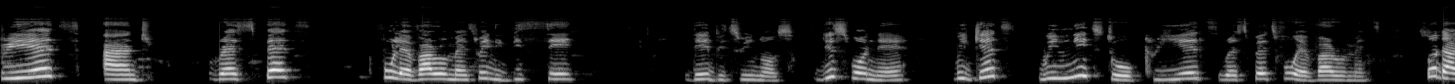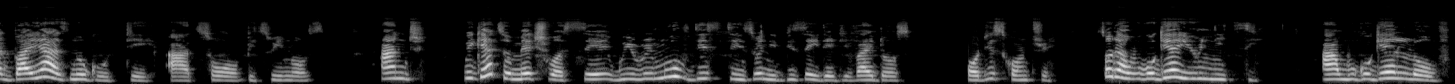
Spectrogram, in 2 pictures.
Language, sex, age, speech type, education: Nigerian Pidgin, male, 60+, spontaneous, tertiary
